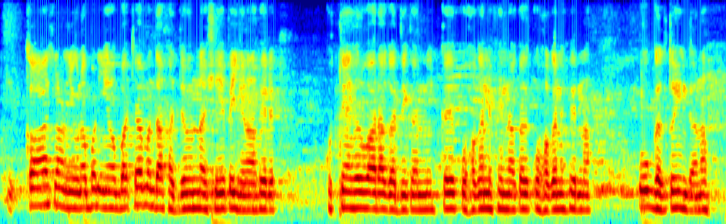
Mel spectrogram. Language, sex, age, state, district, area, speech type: Dogri, male, 18-30, Jammu and Kashmir, Samba, rural, spontaneous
